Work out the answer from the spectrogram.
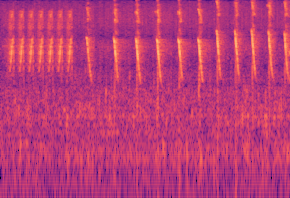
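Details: Bulbul, local name cucak cungko, on a clear recording meant to train other birds: a fast run of tiny high ticks, then evenly spaced sharp descending chips about five per second.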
